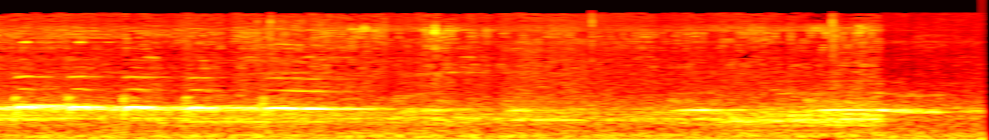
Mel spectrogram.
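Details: Zebra dove, Bangkok type, singing: a few bright coos open the passage, then softer, fading notes follow over steady background hiss.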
